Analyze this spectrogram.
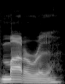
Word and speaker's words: Madara: Madara. I say the name wrong. All you weebs cry. Madara. Yeah, it's Madara.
